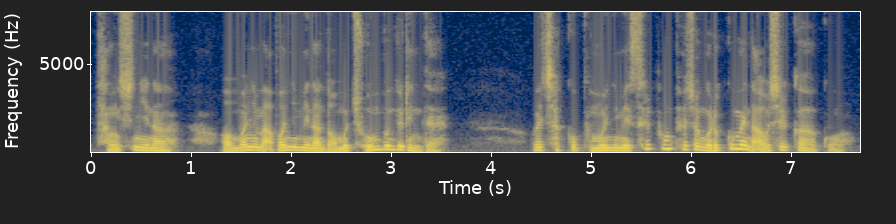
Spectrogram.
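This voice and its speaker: A man voicing a young newlywed wife, anxious and earnest, in a gentle pleading manner. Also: on the high side, sing-song, moderate pace, voice pushed up.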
